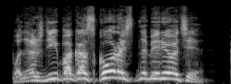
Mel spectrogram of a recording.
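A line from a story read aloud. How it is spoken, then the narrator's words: Shout after. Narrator (Russian): крикнул нам вслед Погаса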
